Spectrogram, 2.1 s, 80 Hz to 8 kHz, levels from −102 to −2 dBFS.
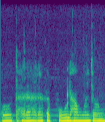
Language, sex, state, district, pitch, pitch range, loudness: Bhojpuri, female, Bihar, East Champaran, 190 Hz, 185-190 Hz, -12 LUFS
